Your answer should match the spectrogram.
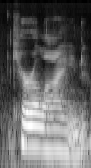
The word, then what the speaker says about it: Caroline: So here's the thing, actually, is I would like you to pull up a song by Carolyn Rose called Cry. – Okay. – Caroline Rose. – C-A-R-O-L-I-N-E? – Yes. The way you're supposed to pronounce Caroline. – And what was it called again, the song? – Cry, C-R-Y.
